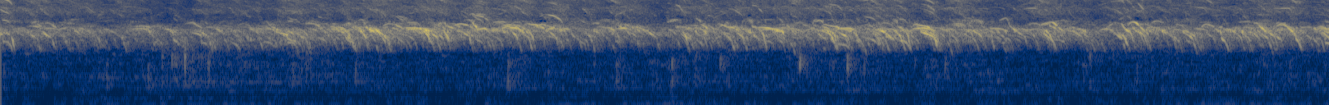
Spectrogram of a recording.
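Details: Many baby chicks, white, playing and drinking water, give a dense continuous chorus of high, short, downward-slurred peeps overlapping constantly, with faint low thumps beneath.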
